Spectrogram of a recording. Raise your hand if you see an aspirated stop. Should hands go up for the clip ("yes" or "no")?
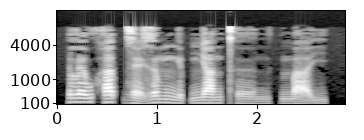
yes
